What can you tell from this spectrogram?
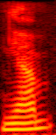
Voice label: "ngiap5", Taiwanese syllable

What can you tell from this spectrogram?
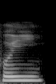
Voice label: "pui2", taiwanese

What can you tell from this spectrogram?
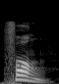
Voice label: "fong4", Taiwanese

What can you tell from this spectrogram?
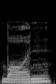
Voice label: "bhon5", taiwanese Syllables

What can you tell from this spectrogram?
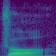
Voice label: "zhuo3", taiwanese

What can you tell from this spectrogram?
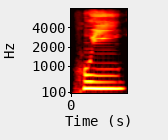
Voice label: "huinn1", Taiwanese syllable

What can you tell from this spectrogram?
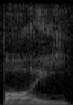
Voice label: "boi5", taiwanese syllable

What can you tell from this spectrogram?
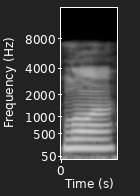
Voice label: "ngua2", taiwanese syllables

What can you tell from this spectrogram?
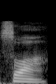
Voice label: "sua3", Taiwanese syllable

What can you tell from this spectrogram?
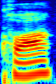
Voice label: "kuah5", taiwanese syllables

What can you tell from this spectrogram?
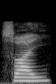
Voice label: "suai2", taiwanese

